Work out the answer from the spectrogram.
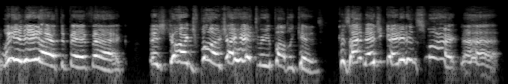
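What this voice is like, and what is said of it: Mocking imitation of a liberal arts student. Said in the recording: “That is my impersonation of every liberal arts major ever.”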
